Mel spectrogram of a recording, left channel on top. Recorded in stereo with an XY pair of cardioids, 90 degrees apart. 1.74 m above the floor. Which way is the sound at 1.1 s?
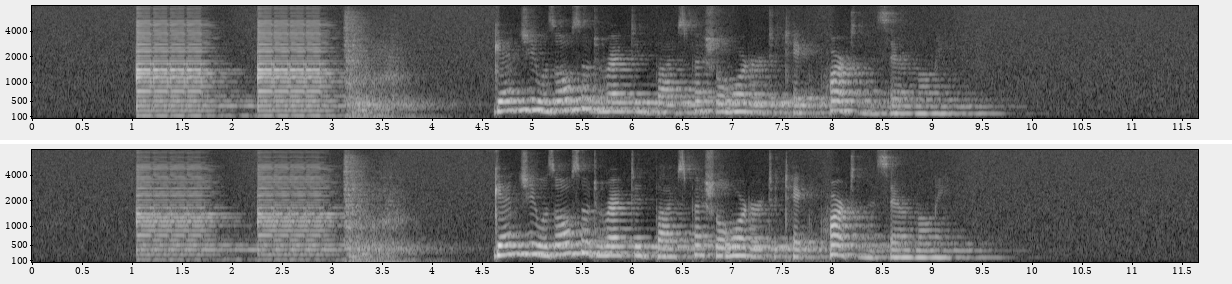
35° left.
